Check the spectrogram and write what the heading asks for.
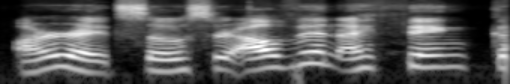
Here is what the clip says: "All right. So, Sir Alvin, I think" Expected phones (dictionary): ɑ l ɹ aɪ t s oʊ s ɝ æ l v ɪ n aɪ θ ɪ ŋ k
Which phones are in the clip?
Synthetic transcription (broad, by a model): ɑ l ɹ aɪ t s oʊ s ɝ æ l v ɪ n aɪ θ ɪ ŋ k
